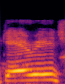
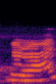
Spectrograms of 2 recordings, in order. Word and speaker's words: garage: how do you say Garage in the US garage garage garage yes exactly and these are basically the exact same thing garage garage okay it's like a French pronunciation it's a French pronunciation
